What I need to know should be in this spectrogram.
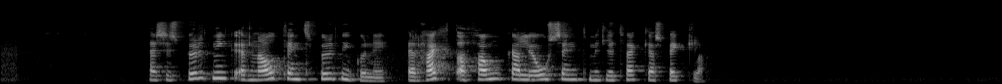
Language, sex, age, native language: Icelandic, female, 30-39, Icelandic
